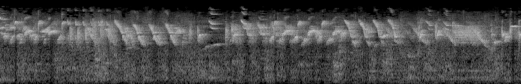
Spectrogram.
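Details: European goldfinch singing during a live training session: a dense, continuous run of fast, high twittering and tinkling notes with bright buzzy trills and short whistles, barely pausing, with no other clear sounds.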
